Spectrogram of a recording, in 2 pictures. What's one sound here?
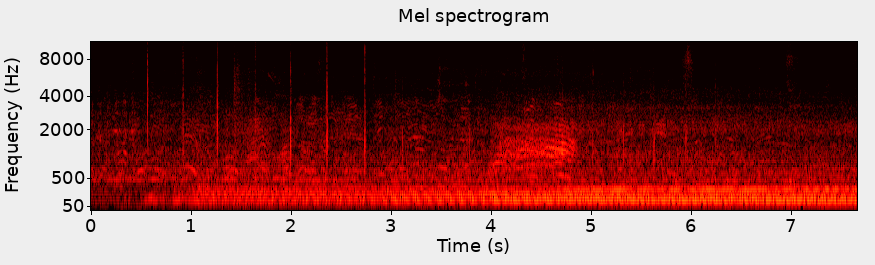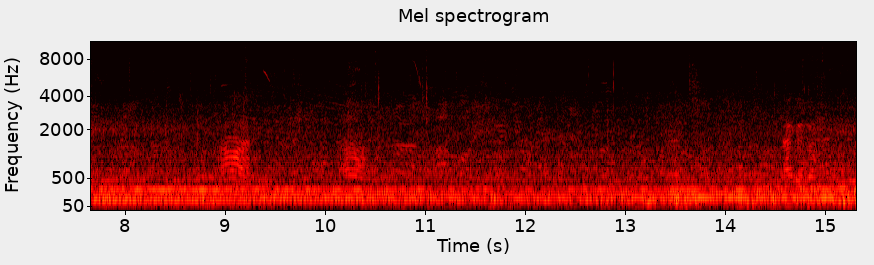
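A race car engine idles with a deep, steady rumble.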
